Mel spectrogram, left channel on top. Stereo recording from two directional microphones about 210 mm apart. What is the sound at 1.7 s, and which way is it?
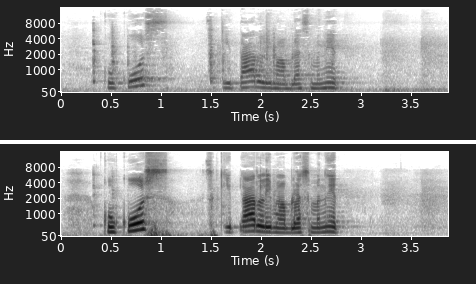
A woman's voice, 40° right (ahead or behind).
